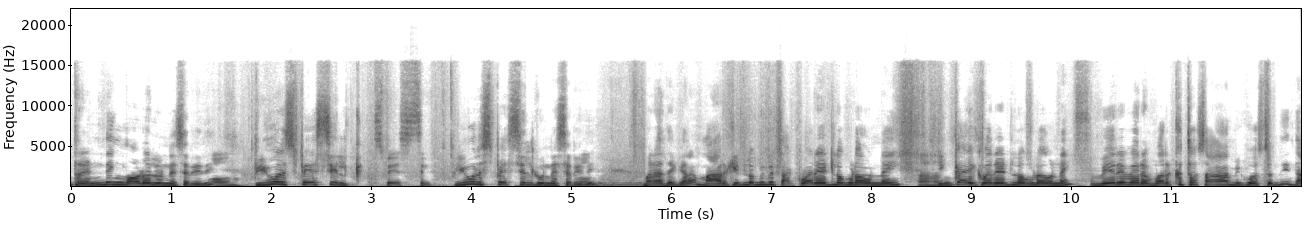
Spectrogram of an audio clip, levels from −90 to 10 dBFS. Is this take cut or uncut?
uncut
